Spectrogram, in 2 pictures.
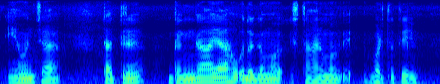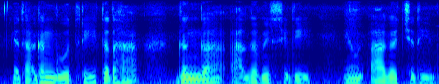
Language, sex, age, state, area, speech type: Sanskrit, male, 18-30, Uttarakhand, rural, spontaneous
